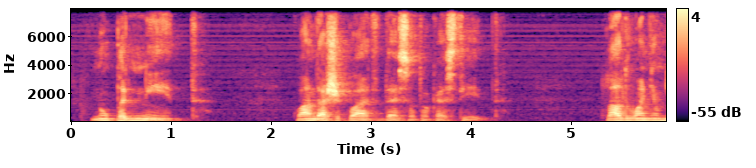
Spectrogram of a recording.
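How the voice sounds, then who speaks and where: This man's voice is medium in pitch, somewhat breathy, with a dark, mellow tone. He talks at a very slow pace. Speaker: stage actor. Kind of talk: dialect poetry reading.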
